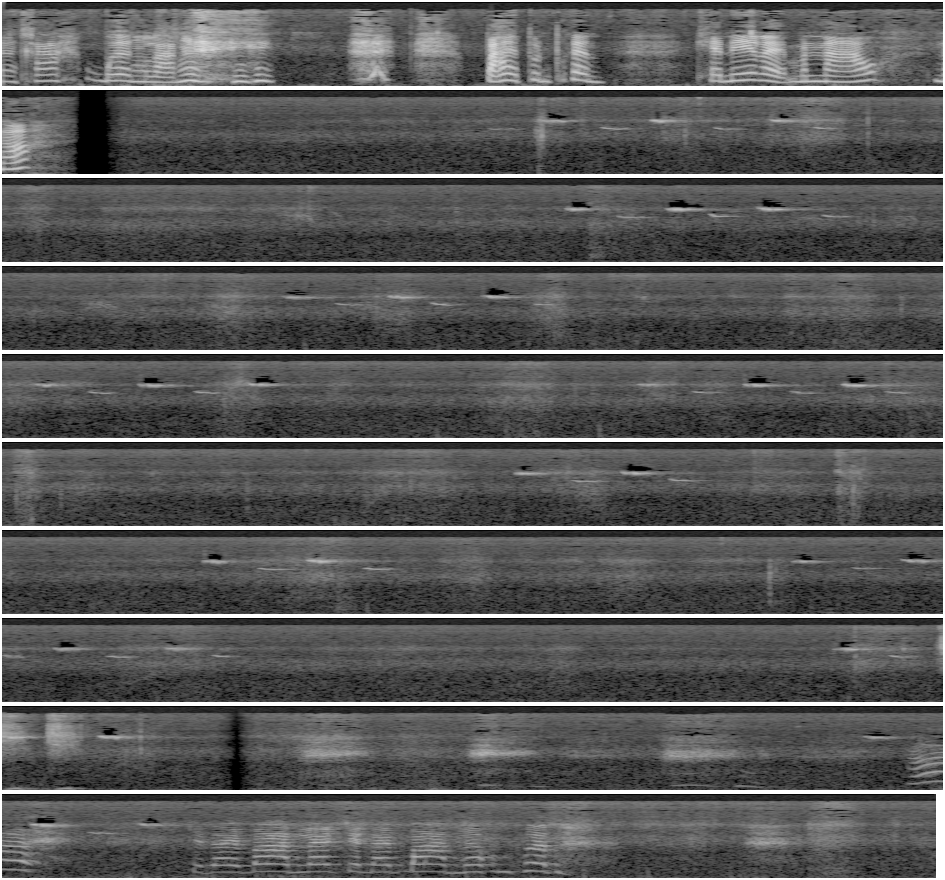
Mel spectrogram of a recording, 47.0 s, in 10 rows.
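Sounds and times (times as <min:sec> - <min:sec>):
bird chirps: 0:07.1 - 0:09.0, 0:12.2 - 0:17.0, 0:18.8 - 0:20.4, 0:21.9 - 0:23.6, 0:26.1 - 0:27.2, 0:29.2 - 0:30.3, 0:32.1 - 0:34.2, 0:37.0 - 0:38.5, 0:41.9 - 0:44.2.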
